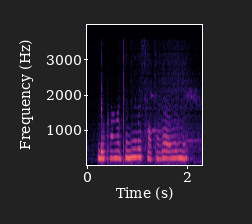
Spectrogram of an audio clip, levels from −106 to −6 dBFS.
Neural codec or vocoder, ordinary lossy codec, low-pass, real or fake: codec, 16 kHz, 0.5 kbps, X-Codec, HuBERT features, trained on balanced general audio; none; 3.6 kHz; fake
